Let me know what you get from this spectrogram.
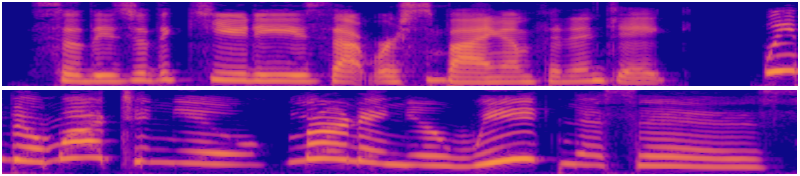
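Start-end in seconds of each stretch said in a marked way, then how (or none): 2.8-5.9 very high, squeaky childlike cartoon voice. Asked for a character impression, voicing the cuties spying on Finn and Jake, Ralph Wiggum-like voice. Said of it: "Sounds like Ralph Wiggum again".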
